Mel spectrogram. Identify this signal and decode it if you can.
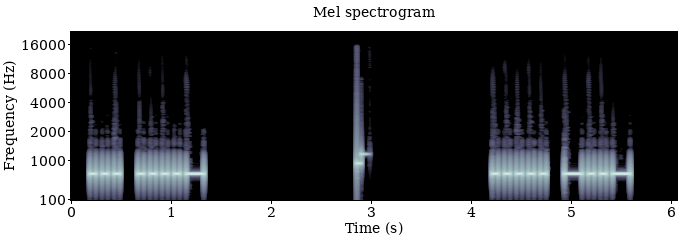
Morse code, heard as a keyed tone, about 20 wpm, 700 Hz. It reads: S 4 5 X
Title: Single-Letter Single-Number 20wpm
